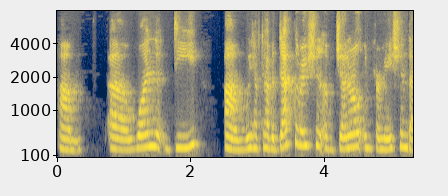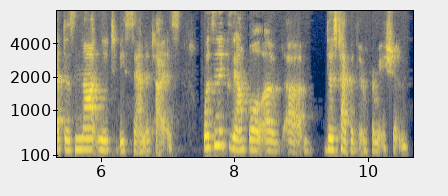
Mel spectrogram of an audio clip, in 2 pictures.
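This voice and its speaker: A woman's voice: mid-range voice, normal speed, a little mellow, lo-fi sound. A woman co-hosting, reading a formal standard aloud and discussing it informally. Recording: echoey room.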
